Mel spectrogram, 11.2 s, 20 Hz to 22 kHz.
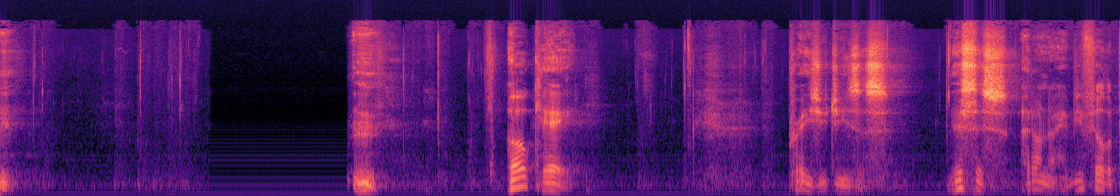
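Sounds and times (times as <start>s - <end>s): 
person clearing throat: 0.0s - 0.4s, 3.5s - 4.2s
speech: 5.1s - 5.8s, 7.9s - 11.1s.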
